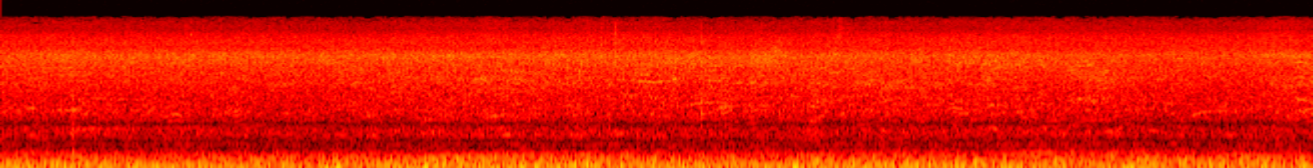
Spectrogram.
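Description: Indistinct background voices over a steady low rumble.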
